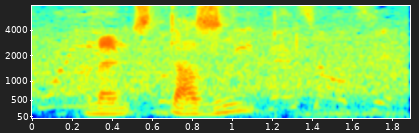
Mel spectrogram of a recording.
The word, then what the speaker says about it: DAZN: next day on DAZN, which is what I've heard is how you pronounce DAZN, DAZN.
